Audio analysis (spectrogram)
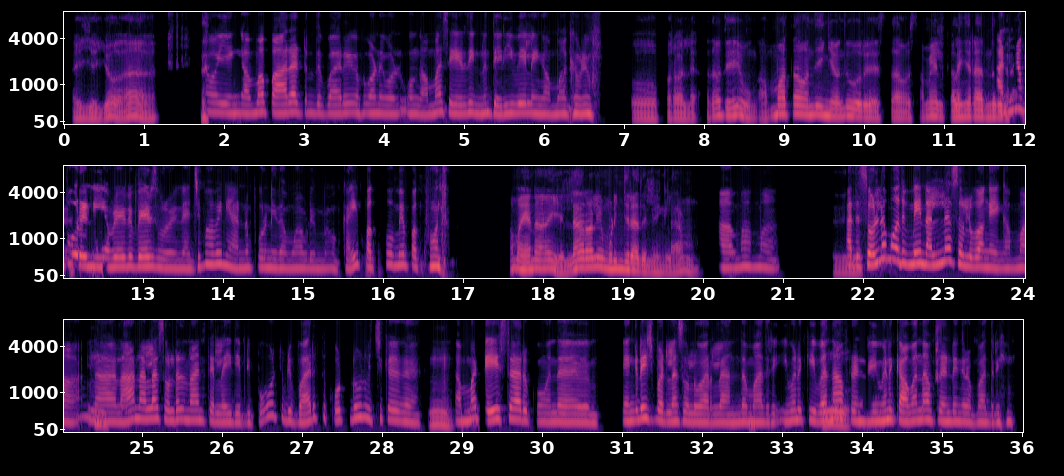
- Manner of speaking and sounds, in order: other background noise; chuckle; laughing while speaking: "எங்க அம்மாவுக்கு அப்பிடிம்பா"; laughing while speaking: "அன்னபூரணி அப்டீன்னு பேர் சொல்வேன், நிஜமாவே … பக்குவமே பக்குவம் தான்"; other noise; joyful: "அத சொல்லும் போதுமே நல்லா சொல்லுவாங்க … டேஸ்ட் டா இருக்கும்"; put-on voice: "டேஸ்ட்"; put-on voice: "வெங்கடேஷ் பட்"; put-on voice: "ஃபிரெண்ட்"; chuckle
- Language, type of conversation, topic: Tamil, podcast, அம்மாவின் குறிப்பிட்ட ஒரு சமையல் குறிப்பை பற்றி சொல்ல முடியுமா?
